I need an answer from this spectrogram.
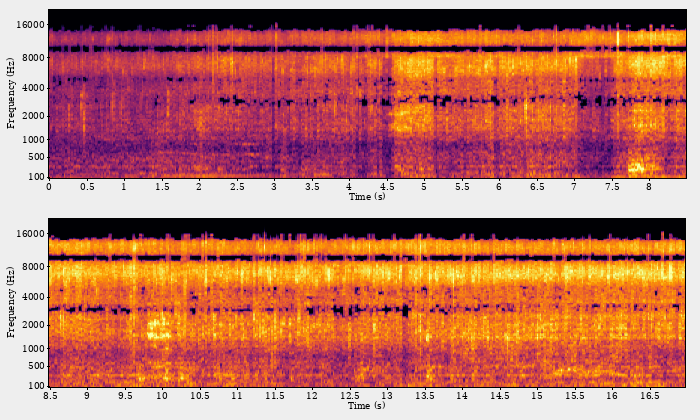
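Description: Coated fish slices shallow-frying in oil on a flat iron tawa: a steady sizzle that grows louder over the first several seconds, then holds.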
